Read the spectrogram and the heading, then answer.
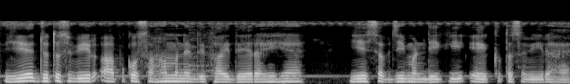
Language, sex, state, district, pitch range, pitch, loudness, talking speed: Hindi, male, Punjab, Fazilka, 125-145 Hz, 135 Hz, -17 LUFS, 170 wpm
